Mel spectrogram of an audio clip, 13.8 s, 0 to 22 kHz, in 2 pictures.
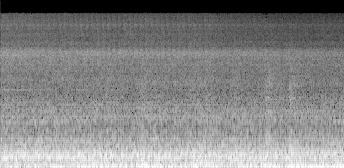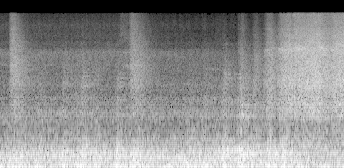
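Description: JR West 213 series electric train rolling slowly along the platform, with a steady low running rumble and a few wheel clicks over rail joints. A loud hiss rises near the end.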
